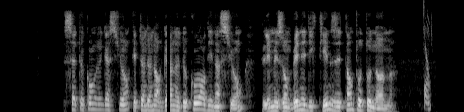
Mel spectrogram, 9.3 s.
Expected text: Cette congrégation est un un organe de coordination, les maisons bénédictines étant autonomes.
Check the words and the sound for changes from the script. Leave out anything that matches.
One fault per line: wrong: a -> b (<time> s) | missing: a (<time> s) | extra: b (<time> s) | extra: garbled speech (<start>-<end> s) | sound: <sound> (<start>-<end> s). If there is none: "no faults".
sound: dropout (3.3-3.4 s)
sound: chirp (8.5-8.7 s)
